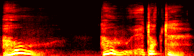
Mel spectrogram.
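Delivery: put-on high, fluttery old woman's voice trailing off; lightly voiced relieved old dear; flustered old lady. A narrator's reading. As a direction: soften as you realize he's a doctor.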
